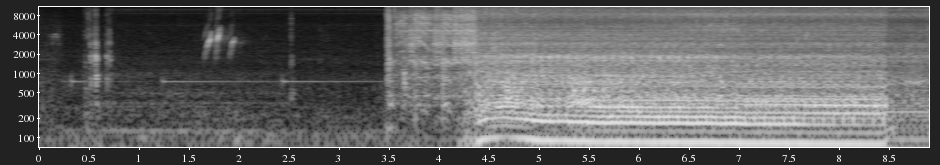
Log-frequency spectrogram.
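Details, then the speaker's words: Chevy HHR 2.4L with over 300,000 miles starting after a spark plug change: a few quiet clicks, a short crank, then a steady, even idle; normal start and idle. "she's a little noisy when she first starts because she has a lot of miles on her, but she sure sounds good when she gets going."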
